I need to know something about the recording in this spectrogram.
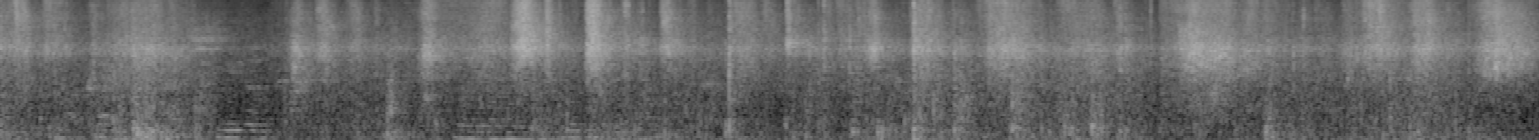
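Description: Bodies thump onto mats as people are thrown in a large echoing hall.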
